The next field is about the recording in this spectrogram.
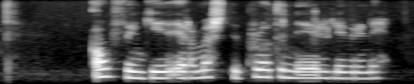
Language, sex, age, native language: Icelandic, female, 15, Icelandic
